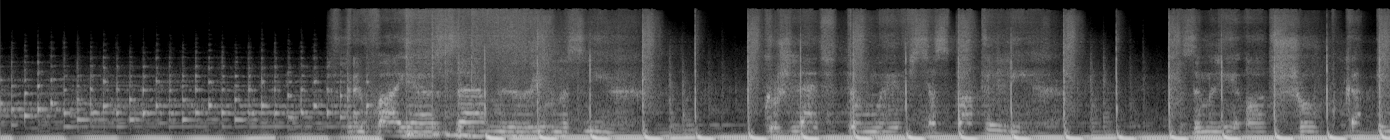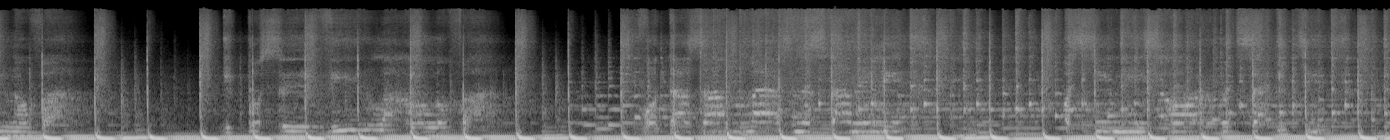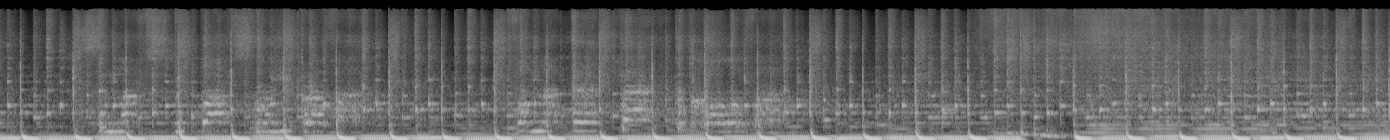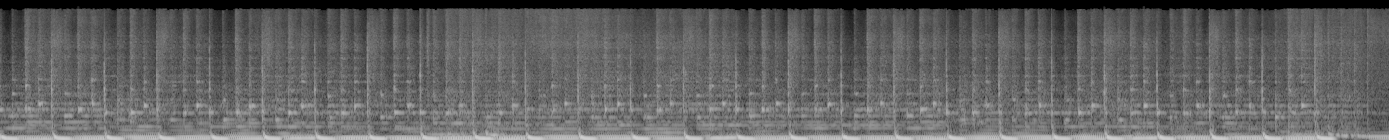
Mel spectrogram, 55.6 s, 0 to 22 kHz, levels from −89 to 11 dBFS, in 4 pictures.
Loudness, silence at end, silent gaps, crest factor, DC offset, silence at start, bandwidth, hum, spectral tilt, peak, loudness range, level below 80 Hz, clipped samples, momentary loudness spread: -18 LUFS; 0 s; none; 10 dB; under 0.1%; 0 s; 17 kHz; none; -4.5 dB/octave; -4 dBFS; 2 LU; -18 dBFS; under 0.1%; 4 LU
